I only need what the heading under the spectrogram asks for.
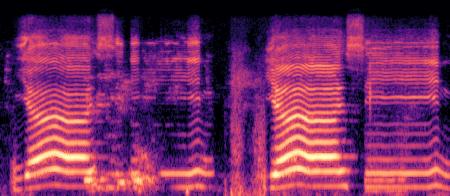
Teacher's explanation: Ya ni 2 harakat, bukan 1 harakat saja.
